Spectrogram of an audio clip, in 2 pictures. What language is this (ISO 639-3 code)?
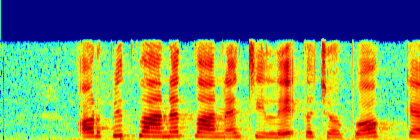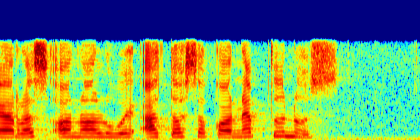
jav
